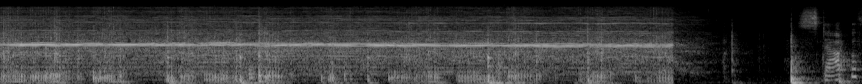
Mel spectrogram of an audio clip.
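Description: An electric hand mixer whirs steadily while blending cookie dough ingredients such as cream of tartar, baking soda and salt in a kitchen, running continuously for several seconds before switching off, followed by brief clattering.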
